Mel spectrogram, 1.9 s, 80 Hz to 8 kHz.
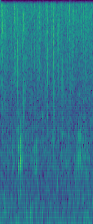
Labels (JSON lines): {"label": "biophony, damselfish", "recorder": "SoundTrap 500"}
